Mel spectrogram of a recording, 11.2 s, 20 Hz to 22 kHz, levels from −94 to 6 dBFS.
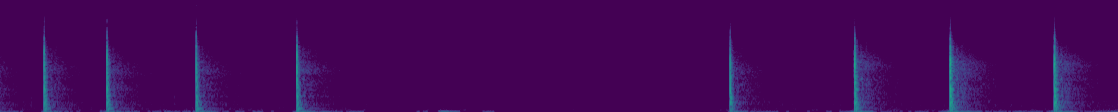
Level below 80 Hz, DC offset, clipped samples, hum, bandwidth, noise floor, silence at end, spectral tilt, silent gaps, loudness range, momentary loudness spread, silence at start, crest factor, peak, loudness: -70 dBFS; under 0.1%; under 0.1%; none; 15.5 kHz; under -90 dBFS; 0.5 s; -3.5 dB/octave; none; 12 LU; 7 LU; 0.45 s; 36 dB; -14 dBFS; -43 LUFS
